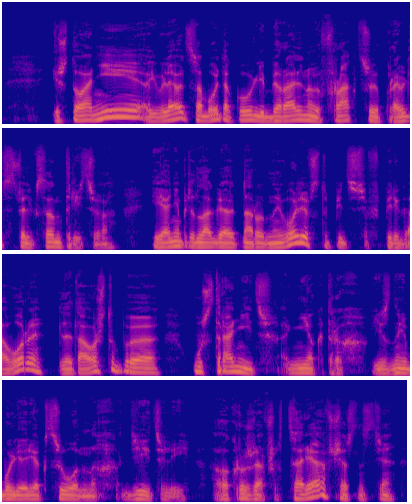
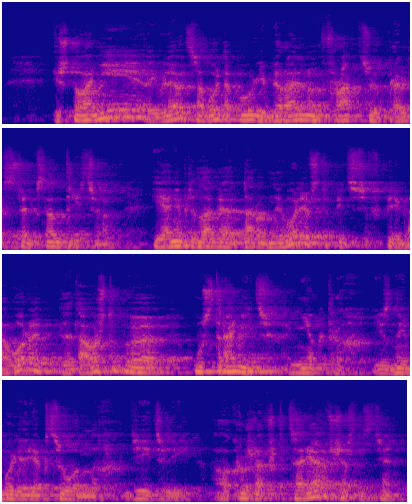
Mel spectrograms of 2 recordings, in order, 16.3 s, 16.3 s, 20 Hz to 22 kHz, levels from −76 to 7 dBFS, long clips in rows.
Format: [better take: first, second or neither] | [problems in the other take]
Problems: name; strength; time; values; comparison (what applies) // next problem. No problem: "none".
first | room echo; slight; dies away in 1.1 s // off-mic speech; somewhat distant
